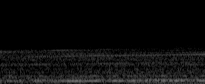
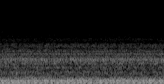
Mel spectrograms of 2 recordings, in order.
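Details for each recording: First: Custom Ford F150 idling before its first drive in about six years, engine running a little rough with some chatter: the ignition-powered electric radiator fans make a steady whooshing drone with a faint tone. Fans running normally. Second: Custom Ford F150 V8, first drive in six years: low, steady idle with a faint uneven chatter underneath plus electric fan noise; running slightly rough, owner considers new spark plugs; rough idle, cause suspected, not confirmed.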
